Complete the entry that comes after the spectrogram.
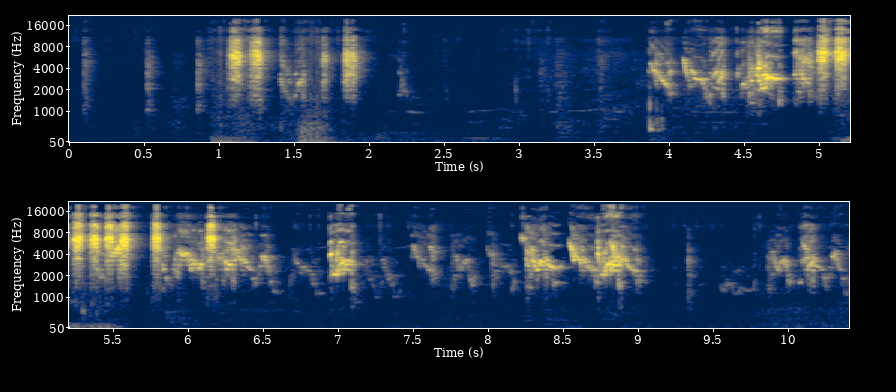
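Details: A budgerigar kept in a cage chirps continuously, with dense, high, scratchy warbling and rapid squeaky notes in long bursts broken by short gaps, plus a few low thumps near the start.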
